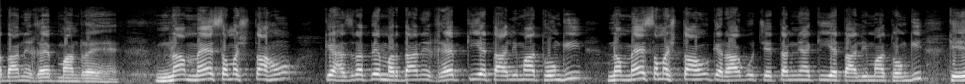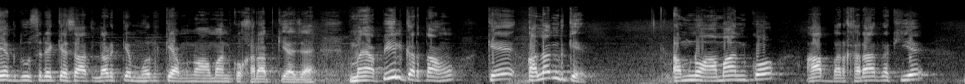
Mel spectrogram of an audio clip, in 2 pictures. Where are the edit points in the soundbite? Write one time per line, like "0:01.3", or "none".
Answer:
0:14.8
